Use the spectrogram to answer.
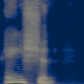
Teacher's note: So here the word ancient this C is sh the sound of sh.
